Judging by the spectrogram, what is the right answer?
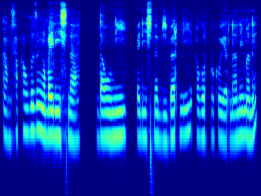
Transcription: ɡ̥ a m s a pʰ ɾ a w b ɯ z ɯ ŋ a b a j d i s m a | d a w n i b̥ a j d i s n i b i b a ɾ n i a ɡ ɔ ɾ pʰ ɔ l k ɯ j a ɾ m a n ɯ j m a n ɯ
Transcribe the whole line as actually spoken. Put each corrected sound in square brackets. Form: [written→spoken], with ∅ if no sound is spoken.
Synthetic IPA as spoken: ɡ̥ a m s a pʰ ɾ a w b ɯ z ɯ ŋ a b a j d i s [m→n] a | d a w n i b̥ a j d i s n [i→a] b i b a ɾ n i a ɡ ɔ ɾ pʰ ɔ [l→ɾ] k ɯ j a ɾ [m→n] a n ɯ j m a n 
